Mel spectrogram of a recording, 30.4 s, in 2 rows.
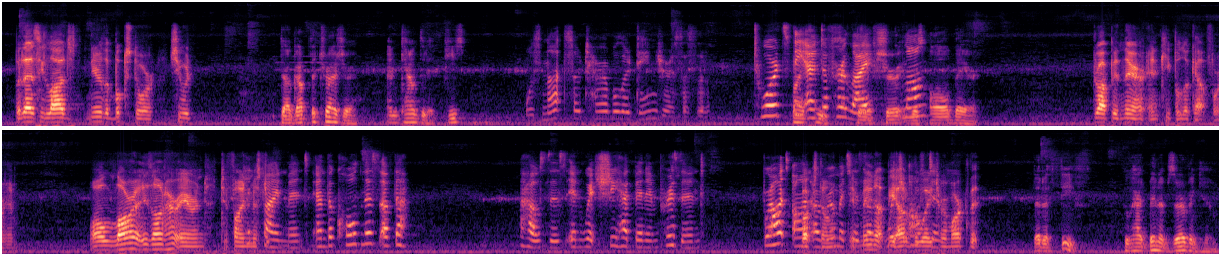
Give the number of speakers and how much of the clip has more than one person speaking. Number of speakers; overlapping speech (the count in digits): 4, about 14%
